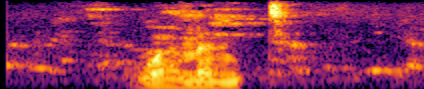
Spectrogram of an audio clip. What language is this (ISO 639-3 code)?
kab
